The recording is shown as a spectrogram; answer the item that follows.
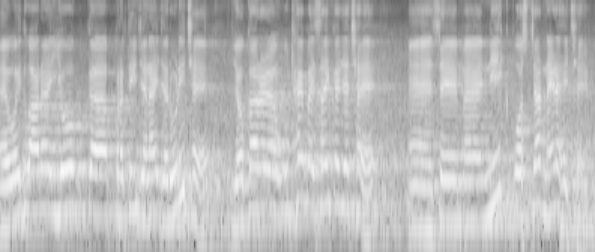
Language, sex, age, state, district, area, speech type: Maithili, male, 45-60, Bihar, Supaul, urban, spontaneous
